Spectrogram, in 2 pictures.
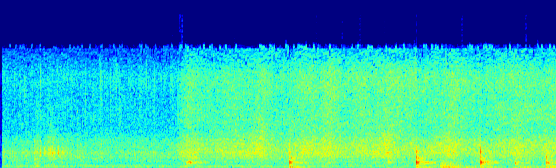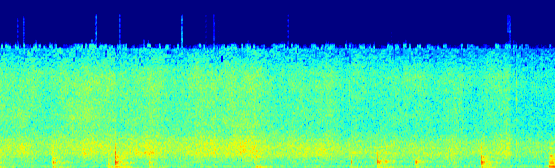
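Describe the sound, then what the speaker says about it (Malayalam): Mashed banana mixture with chopped cashews and raisins sautéing in a pan: a soft frying sizzle throughout, with a spoon scraping and stirring in repeated, fairly regular strokes, close by and with no talk. "നന്നായിട്ട് വഴറ്റിയെടുക്കണം."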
